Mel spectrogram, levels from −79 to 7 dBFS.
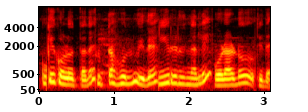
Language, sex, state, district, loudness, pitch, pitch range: Kannada, male, Karnataka, Gulbarga, -16 LUFS, 215 Hz, 180-260 Hz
